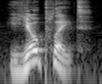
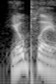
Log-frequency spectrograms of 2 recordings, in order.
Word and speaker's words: Yoplait: It's like Yop. It's not Yop. And I don't care what the marketing agency or what the name, whoever invented it, what they call it. It's yogurt. It's Yoplait. Yoplait or whatever.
